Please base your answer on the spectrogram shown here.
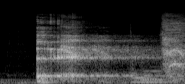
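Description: One long, loud, rumbling burp lasting over a second, taken from a film or TV scene, with music behind it.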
